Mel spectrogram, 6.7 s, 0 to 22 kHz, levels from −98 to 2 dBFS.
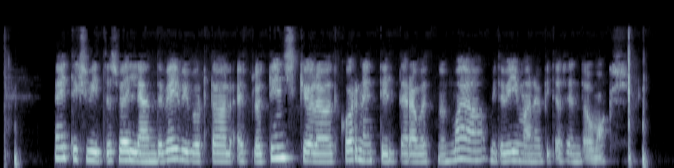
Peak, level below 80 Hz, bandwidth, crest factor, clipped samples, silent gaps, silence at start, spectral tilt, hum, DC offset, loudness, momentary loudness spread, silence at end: -2 dBFS; -68 dBFS; 11.5 kHz; 22 dB; under 0.1%; none; 0.05 s; -5 dB/octave; none; under 0.1%; -24 LUFS; 10 LU; 0.3 s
